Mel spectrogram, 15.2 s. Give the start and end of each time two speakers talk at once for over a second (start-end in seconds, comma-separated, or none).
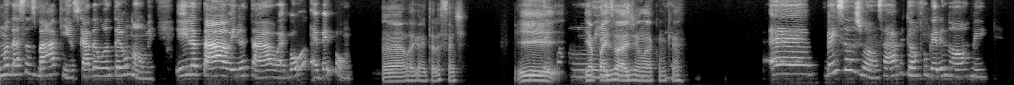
8.1-9.8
